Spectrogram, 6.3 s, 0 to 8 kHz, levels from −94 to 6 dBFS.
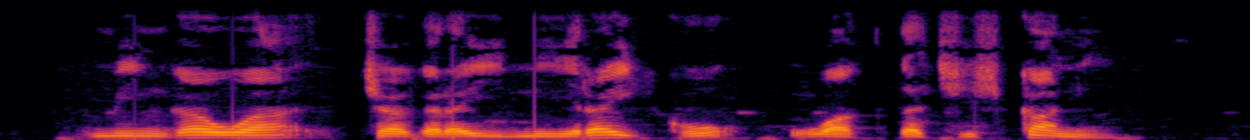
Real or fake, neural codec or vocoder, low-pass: real; none; 7.2 kHz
